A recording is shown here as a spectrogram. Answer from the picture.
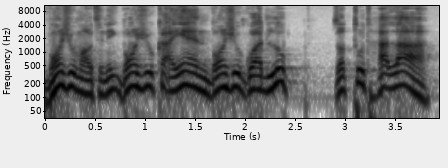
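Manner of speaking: high, bright calls to the islands; excited greetings. Real, not acted. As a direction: call out greetings high and lively. Radio host greeting French islands.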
